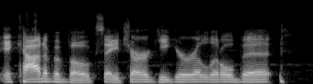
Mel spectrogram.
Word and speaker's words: Giger: So it's pronounced giger.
